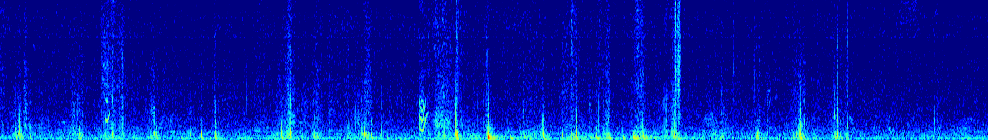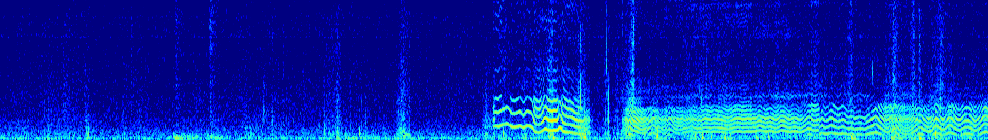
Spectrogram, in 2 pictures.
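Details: Three-day-old newborn Blenheim Cavalier King Charles Spaniel puppies, two boys in a puppy pen with their mother Pom-Pom. Scattered tapping and shuffling come first, then wavering, high whiny puppy cries rise and fall through the last few seconds.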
